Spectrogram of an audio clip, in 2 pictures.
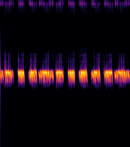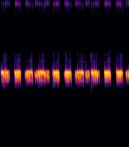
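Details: High-pitched cricket chirps from two crickets recorded up close, steady rapid pulses of a bright tone separated by brief gaps, repeating without pause over a silent background.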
